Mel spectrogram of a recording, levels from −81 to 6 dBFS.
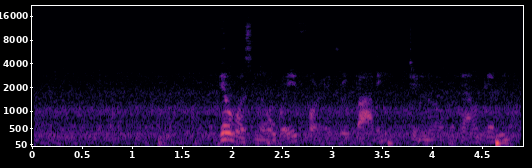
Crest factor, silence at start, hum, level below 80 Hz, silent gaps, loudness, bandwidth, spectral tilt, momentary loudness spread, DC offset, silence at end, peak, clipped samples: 22 dB; 0.05 s; none; -56 dBFS; none; -42 LUFS; 15 kHz; -7.5 dB/octave; 18 LU; under 0.1%; 0 s; -20 dBFS; under 0.1%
